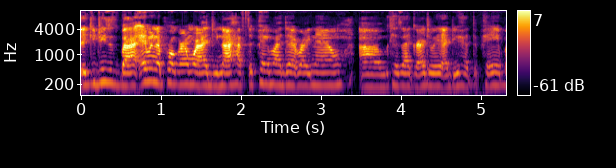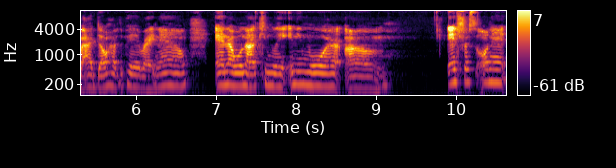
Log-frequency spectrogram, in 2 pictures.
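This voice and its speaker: Fairly even intonation marks this woman's very fast delivery. Her tone is bright and sharp. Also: medium pitch for a woman. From Baltimore, Maryland. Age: 20s. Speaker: personal finance vlogger. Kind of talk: casual vlog talk.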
